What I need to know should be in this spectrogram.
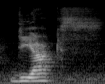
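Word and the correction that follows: Diakiese: it's the it's Mark Jacasey. Jacasey, thank you. You're always good on that name.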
